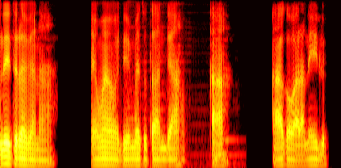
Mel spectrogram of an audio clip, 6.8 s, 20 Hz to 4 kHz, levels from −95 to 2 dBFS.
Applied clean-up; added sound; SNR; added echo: neural separator model SepFormer DNS4.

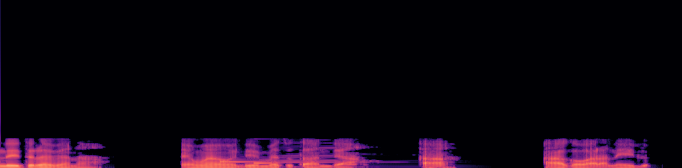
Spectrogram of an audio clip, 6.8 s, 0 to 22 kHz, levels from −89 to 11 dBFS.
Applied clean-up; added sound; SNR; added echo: classical method spectral subtraction.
